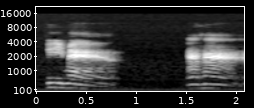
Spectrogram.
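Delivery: high-pitched voice sounding as if without a nose. Speaker describes how the character with no nose sounds, doing a no-nose Skeletor voice. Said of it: "because he has no nose, so he sounds like".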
